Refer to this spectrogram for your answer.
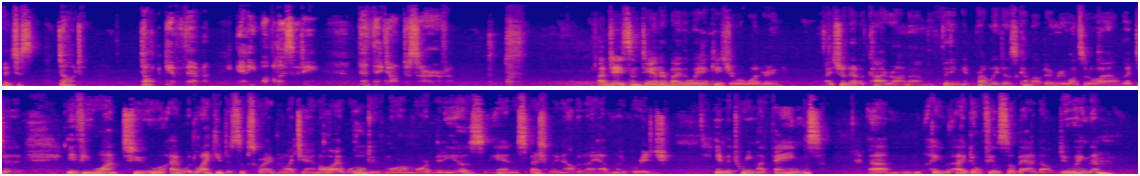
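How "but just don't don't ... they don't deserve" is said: soft whisper spoken close into the microphone. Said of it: "I'm gonna whisper into my mic like Joe Biden does".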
